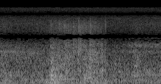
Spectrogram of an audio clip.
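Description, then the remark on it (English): Rain coming down in a steady, even hiss, a constant wash of noise with no clear breaks and no voices, holding at a moderate level throughout. “Well, it's got his old rain coming down, but now it's not as bad.”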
